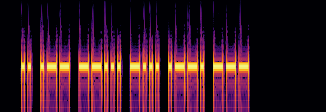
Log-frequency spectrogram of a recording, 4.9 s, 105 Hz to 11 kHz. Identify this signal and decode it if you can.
Morse code, heard as a keyed tone, about 25 wpm, 700 Hz. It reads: IW7BPO
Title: DXCC-100 Call Signs - 6 Characters - 25wpm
